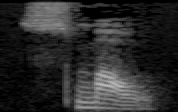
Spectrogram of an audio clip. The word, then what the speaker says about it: smá: How do you pronounce that? Smá. No, just the letter Oh, okay. on the chat. Já. Á. Ow. Okay. And so smau. And if it was written like that, Smá.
